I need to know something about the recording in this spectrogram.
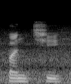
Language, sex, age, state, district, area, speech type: Punjabi, male, 30-45, Punjab, Bathinda, rural, read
